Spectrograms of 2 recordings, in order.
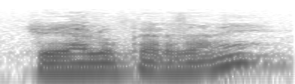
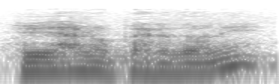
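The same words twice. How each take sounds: The two takes are said the same way.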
